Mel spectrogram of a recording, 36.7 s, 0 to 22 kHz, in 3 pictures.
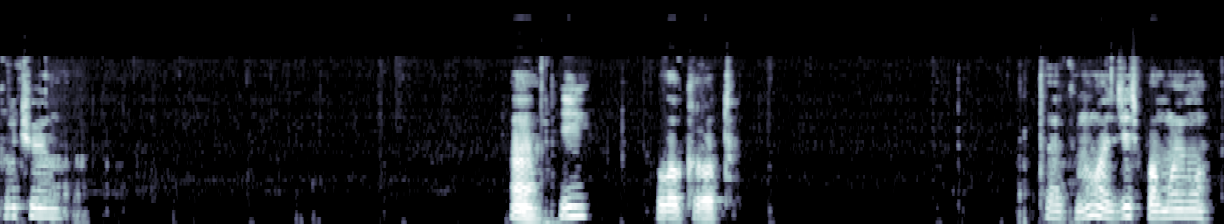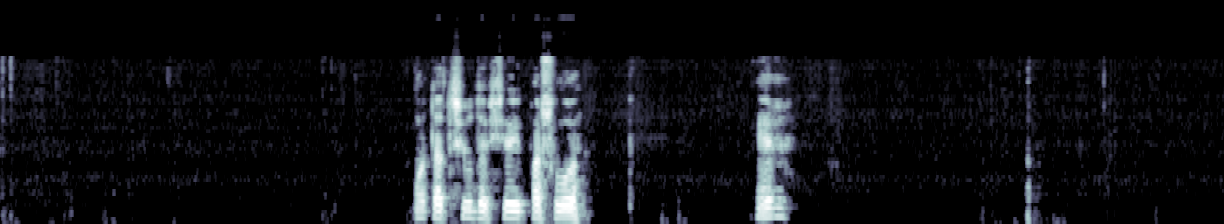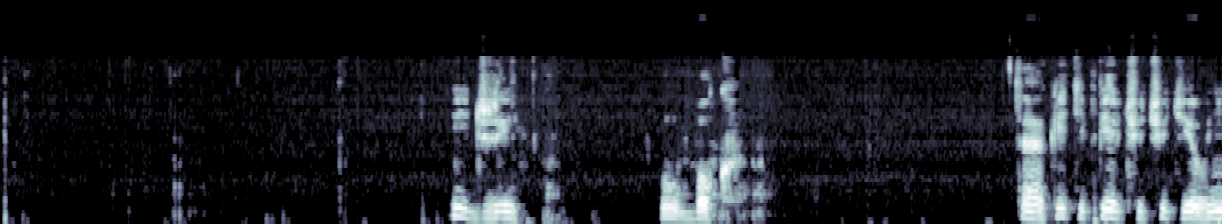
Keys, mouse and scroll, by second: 0.5 middle click, 1.9 middle click, 2.9 r, 5.0 a, 5.4 i, 7.7 click, 10.2 middle click, 12.3 click, 12.9 middle click, 13.8 middle click, 15.5 click, 16.2 click, 16.9 middle click, 18.8 r, 22.4 middle click, 22.4 scroll up 1, 24.5 r, 26.2 middle click, 27.0 r, 28.7 g, 29.9 middle click, 32.5 middle click, 32.8 middle click, 33.1 middle click, 33.4-34.6 scroll down 2, 35.4 g.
